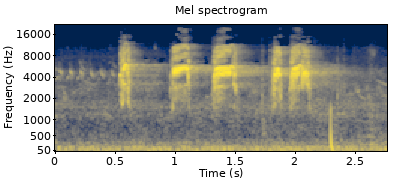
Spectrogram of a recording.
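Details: Single harsh five-note phrase of a wild black francolin at moderate distance, the scratchy notes evenly spaced, over a low outdoor background with a brief click near the end.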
